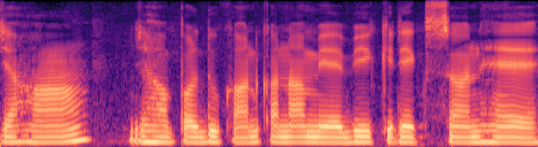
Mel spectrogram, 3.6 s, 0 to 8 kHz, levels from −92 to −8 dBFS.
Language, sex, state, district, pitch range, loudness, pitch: Hindi, male, Jharkhand, Deoghar, 110-115 Hz, -17 LUFS, 110 Hz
